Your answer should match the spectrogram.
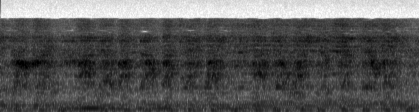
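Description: Black metal music with heavily distorted electric guitars over drums, playing loud and without a break.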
